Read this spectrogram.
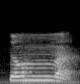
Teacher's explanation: سامنے والے جو دو دانت ہیں اس کے نیچے آپ نے زبان کو ٹچ کرنا ہے۔ ثم میم مشدد غنہ کریں گے، نوز میں ساؤنڈ لے کے جائیں گے۔ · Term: ثا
